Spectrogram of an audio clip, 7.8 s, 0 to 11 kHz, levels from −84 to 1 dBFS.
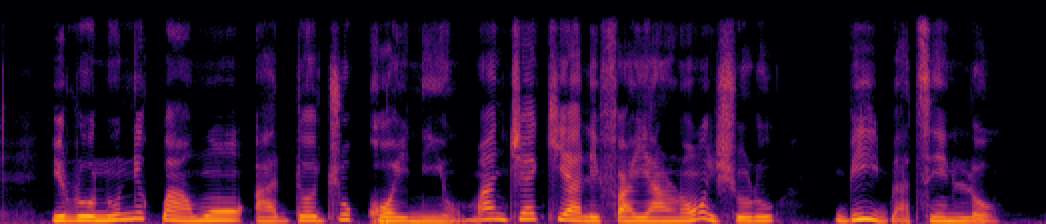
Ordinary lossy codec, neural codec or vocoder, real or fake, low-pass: Opus, 64 kbps; none; real; 9.9 kHz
